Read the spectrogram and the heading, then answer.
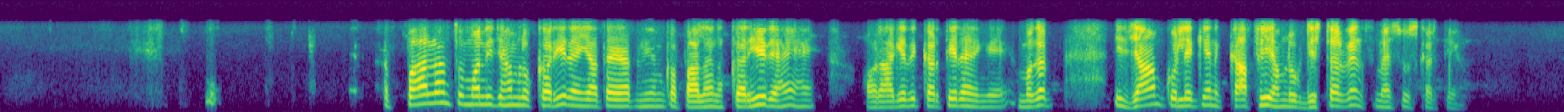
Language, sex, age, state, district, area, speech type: Hindi, male, 45-60, Bihar, Begusarai, rural, conversation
